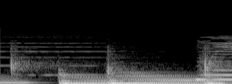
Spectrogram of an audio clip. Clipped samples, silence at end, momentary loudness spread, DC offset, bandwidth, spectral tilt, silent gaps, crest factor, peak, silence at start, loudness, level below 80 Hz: under 0.1%; 0 s; 9 LU; under 0.1%; 3.7 kHz; -12.5 dB/octave; none; 12 dB; -6 dBFS; 0 s; -22 LUFS; -18 dBFS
